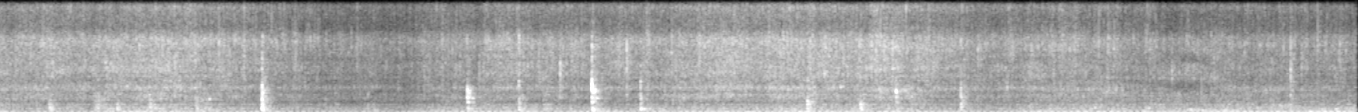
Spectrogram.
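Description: Small onions sauté in a pan for kuzhambu with a steady, close sizzle that carries all the way through. Occasional sharp scrapes and taps of a spatula break in as they are stirred.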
